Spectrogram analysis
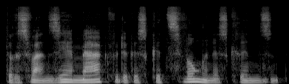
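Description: Ein Mann liest ein Hörbuch ausdrucksvoll und dramatisch vor. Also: male voice, low-pitched, moderate pace, dry recording, clean studio sound. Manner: expressive, dramatic storytelling. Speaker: audiobook narrator. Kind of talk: scripted audiobook narration.

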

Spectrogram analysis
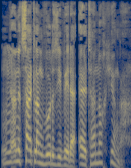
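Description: Brief: a man plays a pompous creaky-voiced alien physician, high and showy; audiobook. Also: lively intonation, normal speed, dry recording, clean studio sound. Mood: boastful. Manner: boastful lecturing. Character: eager, pompous alien male doctor.

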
